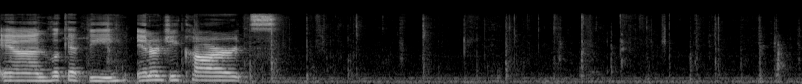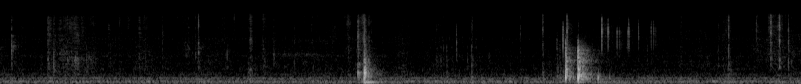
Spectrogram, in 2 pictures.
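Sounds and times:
cards shuffled by hand: 2.4s - 10.8s, 13.9s - 16.0s.

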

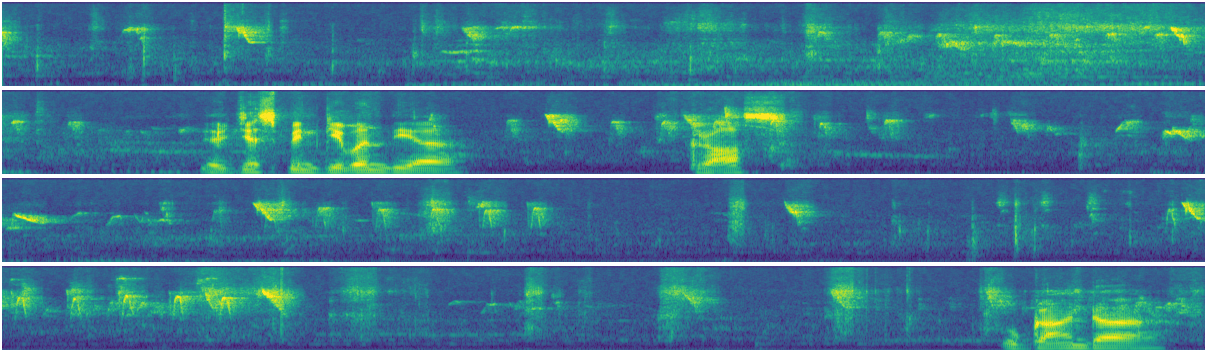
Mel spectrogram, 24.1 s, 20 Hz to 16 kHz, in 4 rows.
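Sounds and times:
small birds chirping: 0.0s - 24.0s.

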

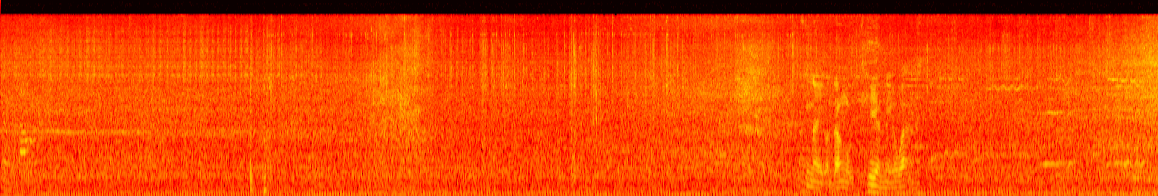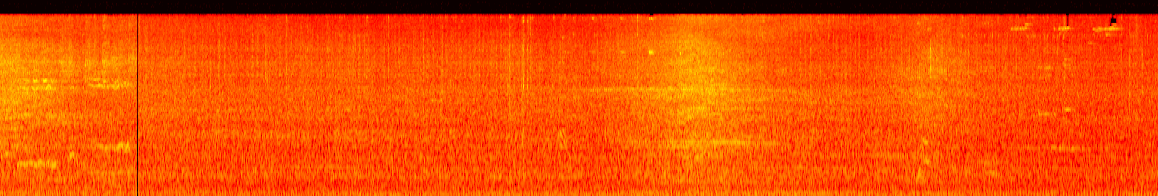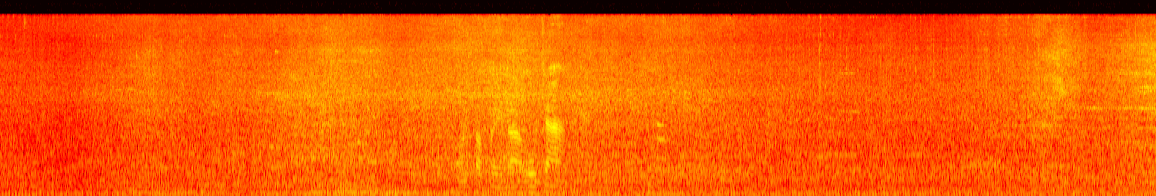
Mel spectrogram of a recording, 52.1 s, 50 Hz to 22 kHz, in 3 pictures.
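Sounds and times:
low traffic rumble: 0.0s - 52.0s
motor scooters passing: 0.0s - 52.0s.

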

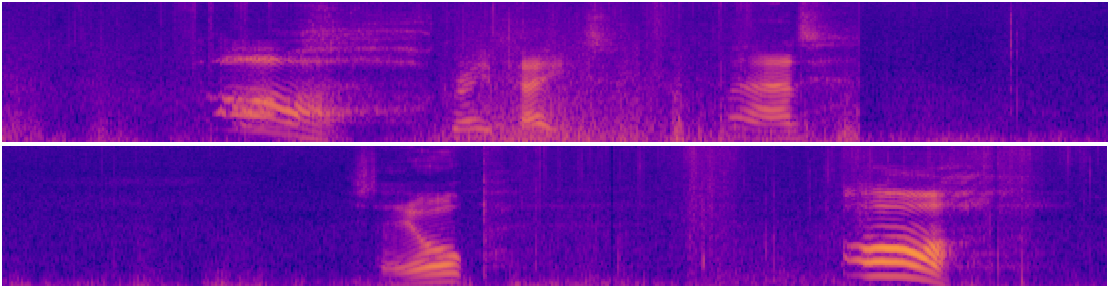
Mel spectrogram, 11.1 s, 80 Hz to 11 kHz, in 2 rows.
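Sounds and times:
wind rumble on microphone: 0.0s - 11.0s
man exclaiming oh: 1.0s - 2.1s, 9.7s - 10.5s.

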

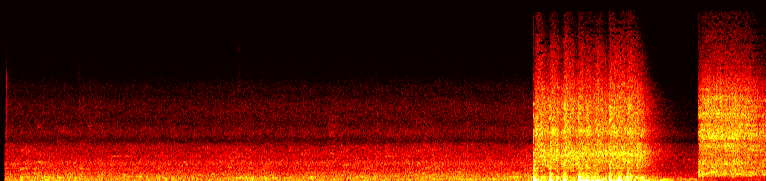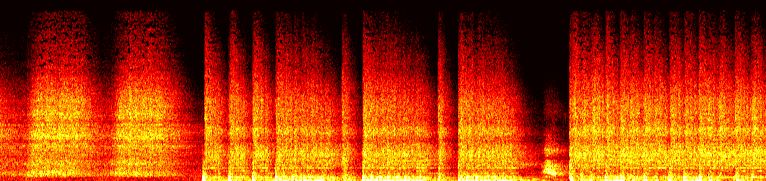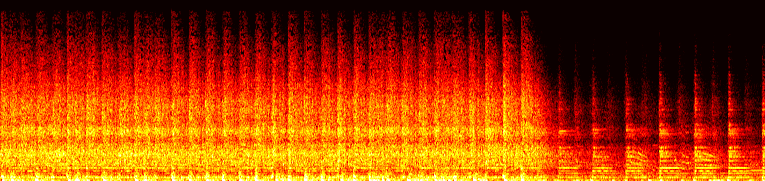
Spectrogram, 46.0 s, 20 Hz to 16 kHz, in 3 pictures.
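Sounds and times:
large drum beating: 10.6s - 26.1s, 26.7s - 45.9s
cymbals clashing: 10.6s - 45.9s
gong: 10.7s - 26.1s, 26.7s - 45.9s.

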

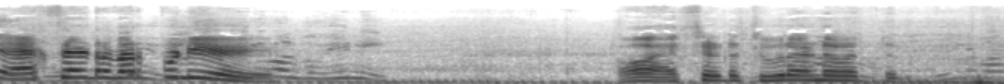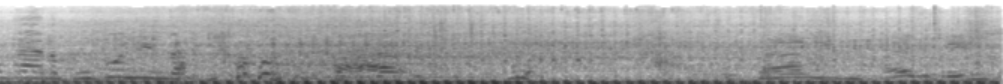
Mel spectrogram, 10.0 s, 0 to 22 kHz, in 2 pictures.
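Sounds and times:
motorcycle engine low rumble: 2.6s - 10.0s.

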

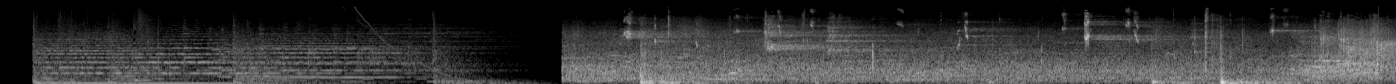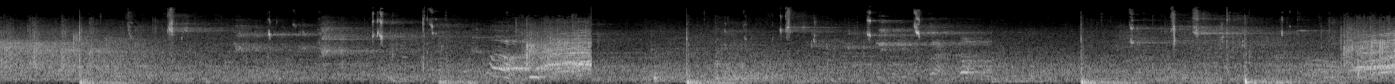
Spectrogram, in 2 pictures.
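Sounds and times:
shoes squeaking on floor: 6.2s - 13.0s, 15.2s - 18.8s, 21.1s - 23.7s, 25.1s - 27.4s.

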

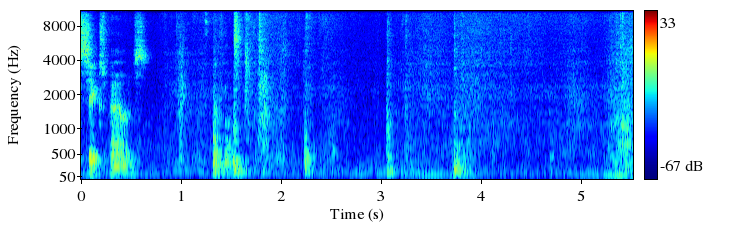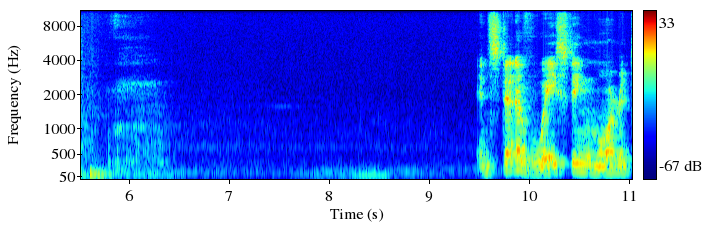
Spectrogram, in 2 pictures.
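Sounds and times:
light knocks and rubbing: 1.0s - 5.8s
scrape and low thump: 4.9s - 5.9s.

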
